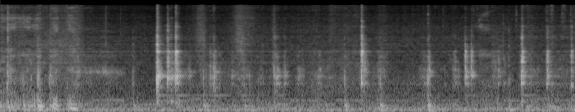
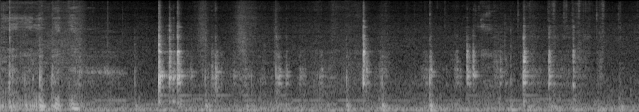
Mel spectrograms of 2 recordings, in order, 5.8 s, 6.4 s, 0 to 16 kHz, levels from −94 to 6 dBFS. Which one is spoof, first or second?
first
